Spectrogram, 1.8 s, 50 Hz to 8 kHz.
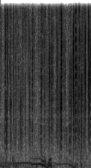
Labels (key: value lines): label: biophony, cascading saw
recorder: SoundTrap 600 or HydroMoth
